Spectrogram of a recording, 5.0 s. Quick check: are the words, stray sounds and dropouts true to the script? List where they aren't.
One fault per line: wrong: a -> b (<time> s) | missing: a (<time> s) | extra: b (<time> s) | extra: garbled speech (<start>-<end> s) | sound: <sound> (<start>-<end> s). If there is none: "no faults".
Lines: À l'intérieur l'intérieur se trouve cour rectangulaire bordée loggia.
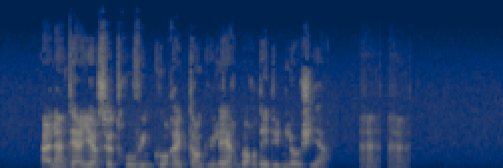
missing: l'intérieur (1.0 s)
extra: une (1.4 s)
extra: d'une (2.7 s)
sound: laugh (3.6-4.1 s)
